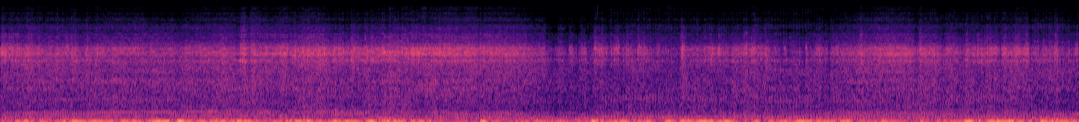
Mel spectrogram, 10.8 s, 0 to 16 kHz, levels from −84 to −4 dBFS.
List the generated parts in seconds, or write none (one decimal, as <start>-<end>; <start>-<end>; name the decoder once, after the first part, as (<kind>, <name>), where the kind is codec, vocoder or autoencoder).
0.9-4.3 (codec, SNAC); 6.6-7.5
